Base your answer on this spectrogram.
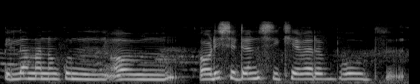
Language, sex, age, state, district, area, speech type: Odia, female, 18-30, Odisha, Koraput, urban, spontaneous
